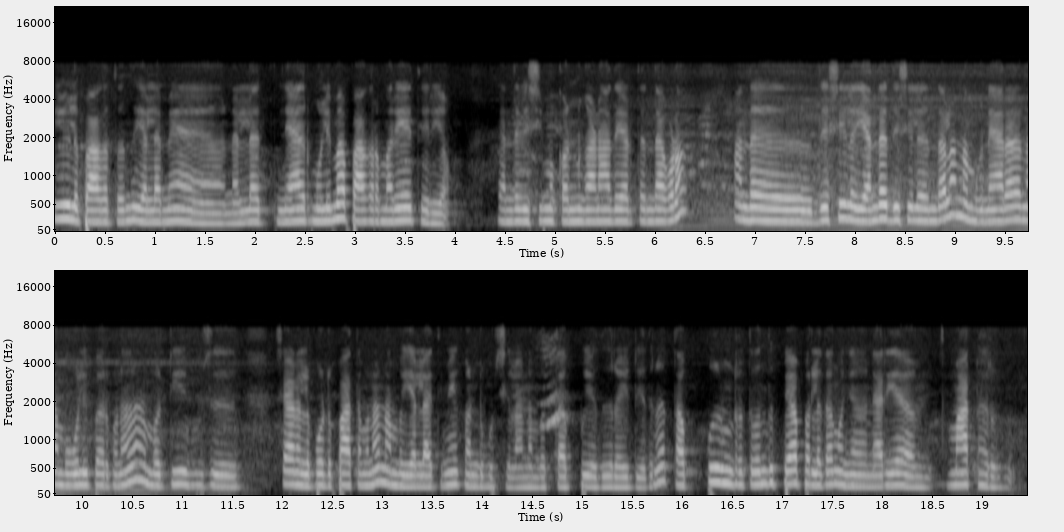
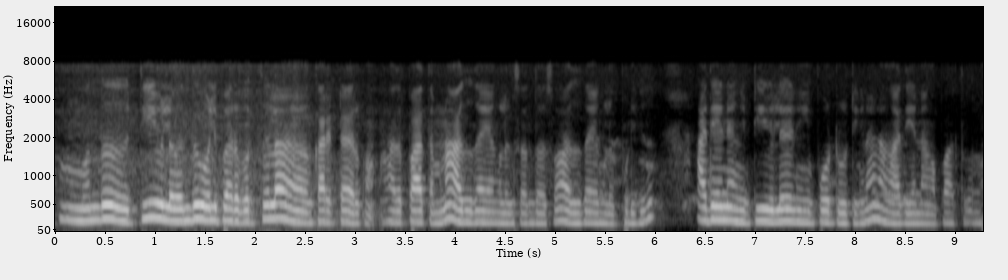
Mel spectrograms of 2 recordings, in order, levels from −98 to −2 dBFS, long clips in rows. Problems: background sounds at intervals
